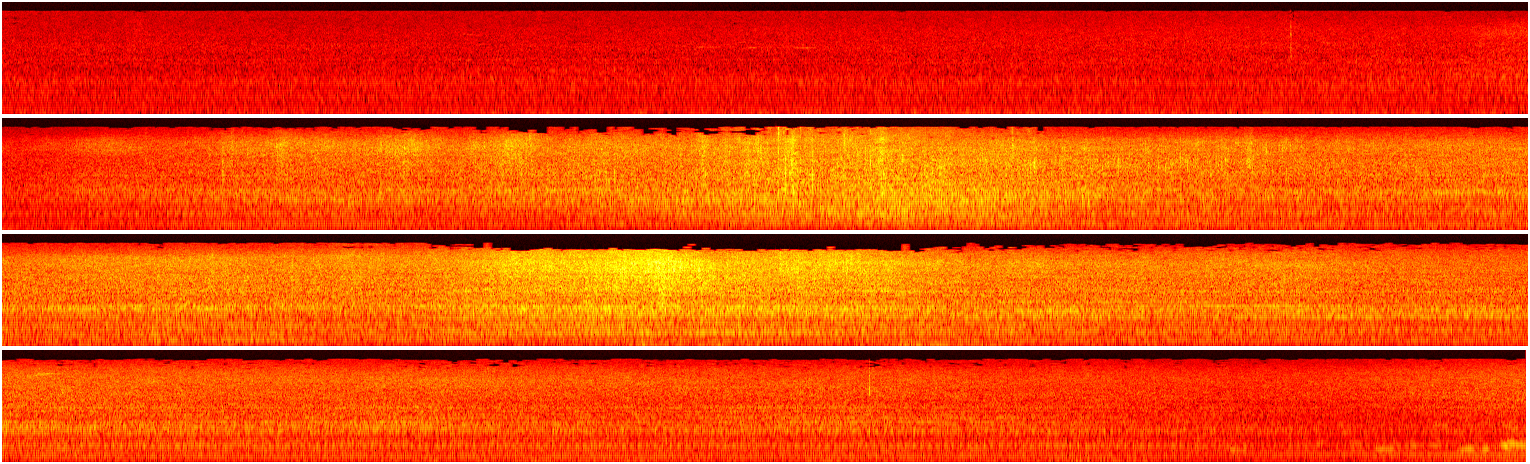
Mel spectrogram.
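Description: Excavator's diesel engine running steadily, getting louder about eight seconds in, with two louder, noisier swells near twelve and eighteen seconds.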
